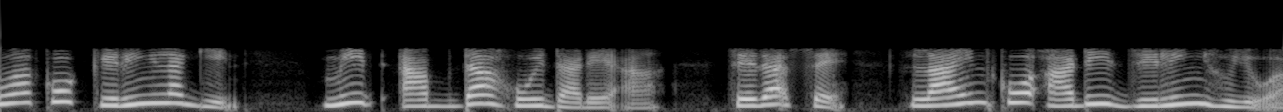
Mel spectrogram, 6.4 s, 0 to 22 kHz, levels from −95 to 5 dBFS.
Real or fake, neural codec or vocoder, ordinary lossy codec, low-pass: fake; codec, 16 kHz in and 24 kHz out, 1 kbps, XY-Tokenizer; none; 3.6 kHz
